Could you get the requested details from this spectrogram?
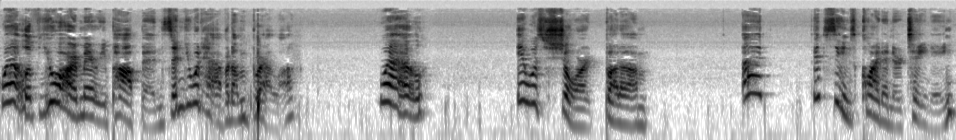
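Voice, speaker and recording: A woman performs a put-on character voice at a high pitch. She leaves long, frequent pauses. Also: moderate pace. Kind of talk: reaction video commentary.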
